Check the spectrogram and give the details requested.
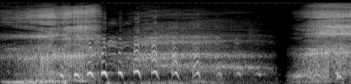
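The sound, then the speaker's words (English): A voice imitates a man's heavy breathing in his sleep, not snoring: a raspy, wheezing rattle of quick rhythmic pulses, fairly loud, broken by a brief pause before another breathy rush. “Because you got to understand, when he breathes, like, he doesn't snore, but it's like, this is the sound it makes.”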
